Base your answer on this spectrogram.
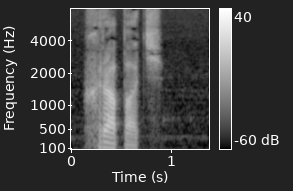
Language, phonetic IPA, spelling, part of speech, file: Polish, [ˈxrapat͡ɕ], chrapać, verb, Pl-chrapać.ogg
